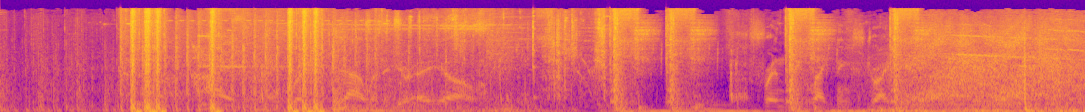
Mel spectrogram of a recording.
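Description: Automatic gunfire rattles in short, loud bursts.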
